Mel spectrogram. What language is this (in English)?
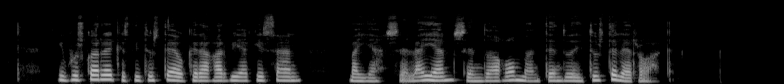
Basque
